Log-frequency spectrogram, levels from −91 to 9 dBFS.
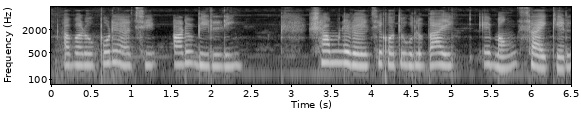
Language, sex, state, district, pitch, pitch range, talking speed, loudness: Bengali, female, West Bengal, Paschim Medinipur, 235 Hz, 225-250 Hz, 100 wpm, -17 LUFS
